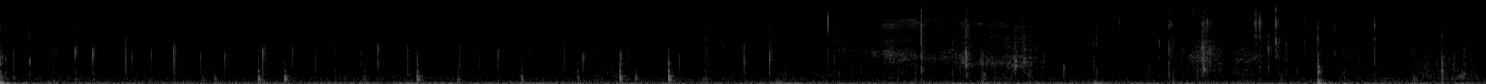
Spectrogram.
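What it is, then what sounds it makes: Hardback book with plastic-covered dust jacket. A closed hardback library novel lying flat on a wooden table has its glossy plastic cover over the paper dust jacket tapped, scratched and crinkled with fingertips and short nails. The first half is a steady run of quick, dry taps with almost no ring. From about eight seconds on, bright, hissy crinkling and scratching mixes with the taps over a faint low hum, and the book sounds solid.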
